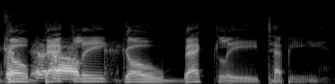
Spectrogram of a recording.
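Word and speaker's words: Göbekli Tepe: I mean I I don't know if I'm pronouncing that right go Beckley go Beckley Tey go Beckley Tey yes but but I mean I mean look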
